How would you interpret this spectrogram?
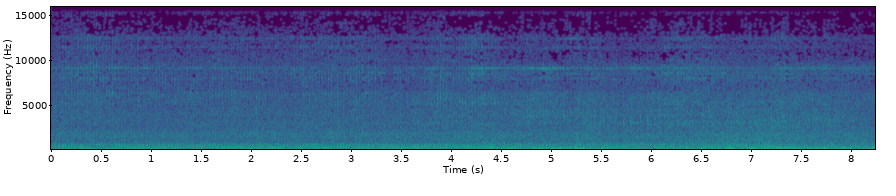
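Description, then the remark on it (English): Loud, steady mechanical roar of construction machinery running continuously at construction work under the Cass Bridge in Detroit, a dense engine drone with a low hum and a faint metallic rattle throughout, no voices. “I'm walking by some construction under the Cass Bridge here, or whatever this bridge is called on Cass.”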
